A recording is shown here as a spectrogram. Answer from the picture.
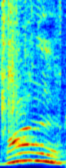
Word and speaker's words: Roo: to be very carefully very careful when I pronounce that uh ru Baby R yes Rue thank you Jody it's Rue kka kka was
